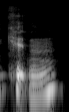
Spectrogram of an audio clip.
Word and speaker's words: kitten: so if you notice when I say kitten you can't hear the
